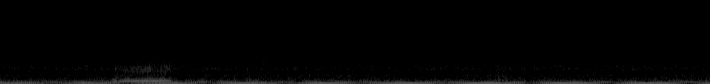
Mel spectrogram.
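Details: MAX, a sleeping Papillon × Japanese Chin mix dog, snores softly indoors: low rhythmic breaths less than a second apart, with one brief nasal, buzzy tone partway through.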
